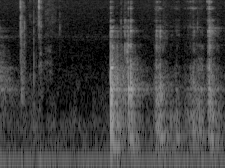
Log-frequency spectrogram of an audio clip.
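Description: Rigid plastic card holders clicking and tapping against clear acrylic display stands and the tabletop as a card is set in place. A quiet first second, then a handful of sharp clicks from about halfway in, the first the loudest.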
